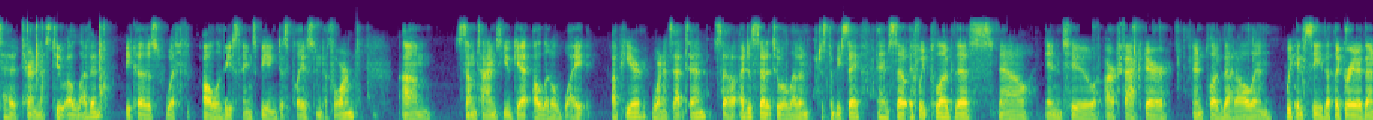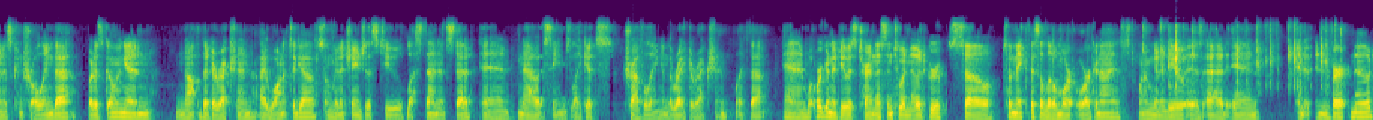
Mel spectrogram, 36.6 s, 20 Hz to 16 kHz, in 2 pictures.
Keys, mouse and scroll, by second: 0.5 KP_1, 5.4 middle click, 9.4 middle click, 10.8-11.1 scroll down 3, 11.1 middle click, 11.6 click, 11.6 scroll down 3, 11.7 middle click, 12.7 click, 13.3 click, 15.4 ctrl+shift+click, 15.8-16.4 scroll up 7, 16.4 middle click, 16.8 middle click, 17.1 middle click, 17.1 scroll down 2, 18.2 shift+click, 23.1 click, 24.7 shift+click, 30.9 middle click, 30.9 click, 30.9 scroll down 4, 31.6 click, 32.3 scroll up 3, 32.6 middle click, 33.2 click, 33.8 shift+a.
